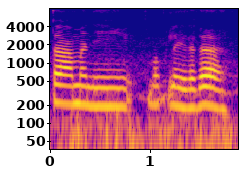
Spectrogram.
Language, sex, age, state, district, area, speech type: Manipuri, female, 45-60, Manipur, Tengnoupal, urban, spontaneous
